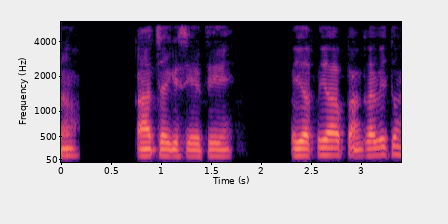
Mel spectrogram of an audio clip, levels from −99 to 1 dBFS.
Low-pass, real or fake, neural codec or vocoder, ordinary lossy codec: 5.4 kHz; fake; codec, 16 kHz, 2 kbps, FunCodec, trained on LibriTTS, 25 frames a second; none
